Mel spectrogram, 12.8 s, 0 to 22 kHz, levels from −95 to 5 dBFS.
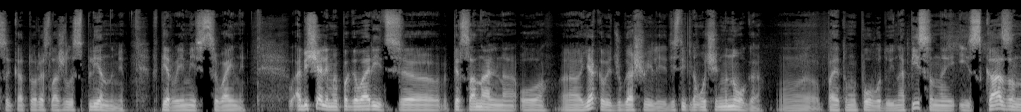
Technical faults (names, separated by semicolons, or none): none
